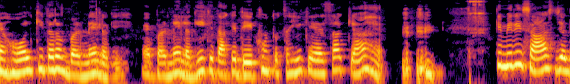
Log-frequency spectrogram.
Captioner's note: clears throat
